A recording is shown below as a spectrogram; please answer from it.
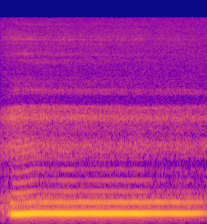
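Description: A voice humming one long, steady low note with a closed mouth. It starts just after the beginning and fades out near the end.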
